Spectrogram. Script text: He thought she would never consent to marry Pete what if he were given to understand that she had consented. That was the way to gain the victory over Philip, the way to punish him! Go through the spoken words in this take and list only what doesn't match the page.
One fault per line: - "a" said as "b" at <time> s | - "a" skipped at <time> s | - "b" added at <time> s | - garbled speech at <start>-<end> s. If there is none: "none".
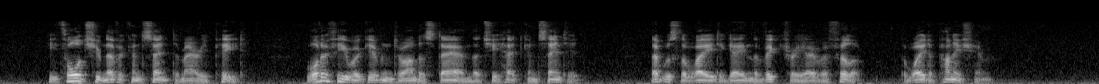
- "would" skipped at 1.0 s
